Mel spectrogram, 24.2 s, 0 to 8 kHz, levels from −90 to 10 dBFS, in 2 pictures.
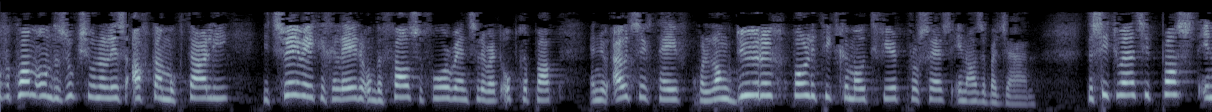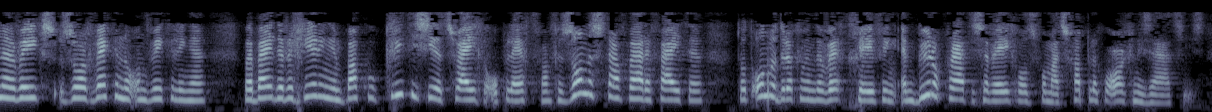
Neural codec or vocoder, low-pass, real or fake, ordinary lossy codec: codec, 16 kHz in and 24 kHz out, 1 kbps, XY-Tokenizer; 7.2 kHz; fake; MP3, 24 kbps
